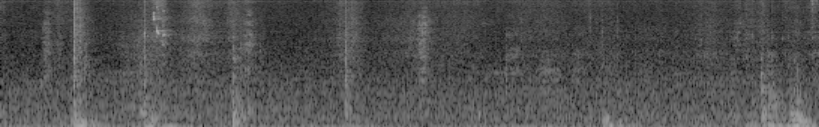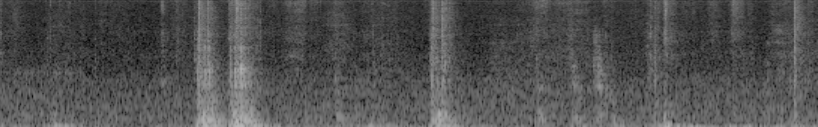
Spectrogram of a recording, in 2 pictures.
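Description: Scattered soft knocks, bumps and rustles from a baby kicking and flailing in a crib, his feet and hands bumping the crib and the bedding, with louder knocks about seven and eight seconds in.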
